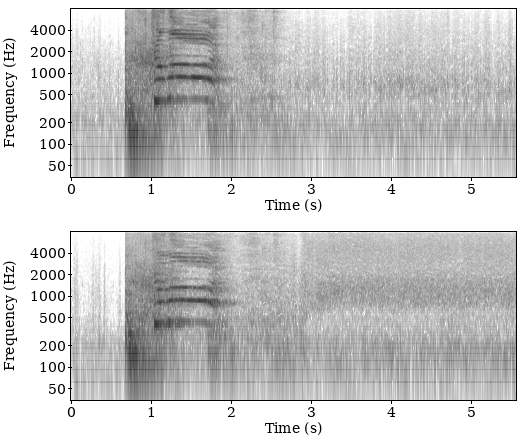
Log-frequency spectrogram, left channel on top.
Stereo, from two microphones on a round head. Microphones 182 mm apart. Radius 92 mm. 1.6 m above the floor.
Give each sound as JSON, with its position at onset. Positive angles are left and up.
{"t": 0.7, "sound": "a shout", "side_deg": 50, "distance_m": 0.9}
